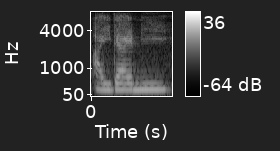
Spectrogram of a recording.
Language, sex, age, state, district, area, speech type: Bodo, female, 18-30, Assam, Kokrajhar, rural, spontaneous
